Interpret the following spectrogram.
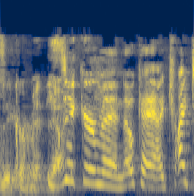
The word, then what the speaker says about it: Zichermann: Today, I am so excited to introduce you to Gabe Zicherman. Am I pronouncing that correct? Close. It's Zichermann.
